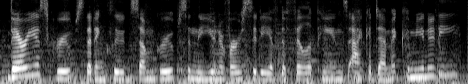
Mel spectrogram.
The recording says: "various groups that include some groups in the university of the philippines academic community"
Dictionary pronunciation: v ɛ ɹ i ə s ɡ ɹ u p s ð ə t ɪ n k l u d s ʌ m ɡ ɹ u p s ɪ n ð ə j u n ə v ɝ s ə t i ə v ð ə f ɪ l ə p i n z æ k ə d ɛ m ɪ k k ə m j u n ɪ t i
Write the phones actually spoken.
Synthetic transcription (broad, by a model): v ɛ ɹ i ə s ɡ ɹ u p s ð ə t ɪ n k l u d s ʌ m ɡ ɹ u p s ɪ n ð ə j u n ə v ɝ s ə t i ə v ð ə f ɪ l ə p i n z æ k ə d ɛ m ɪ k k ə m j u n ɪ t i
